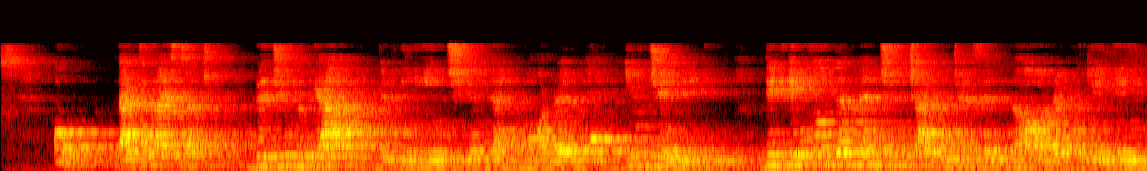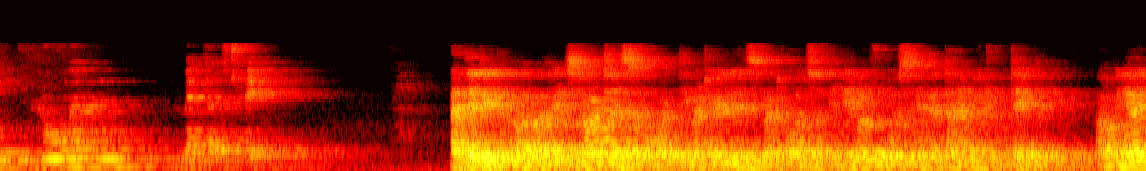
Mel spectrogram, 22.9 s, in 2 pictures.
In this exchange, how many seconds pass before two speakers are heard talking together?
none

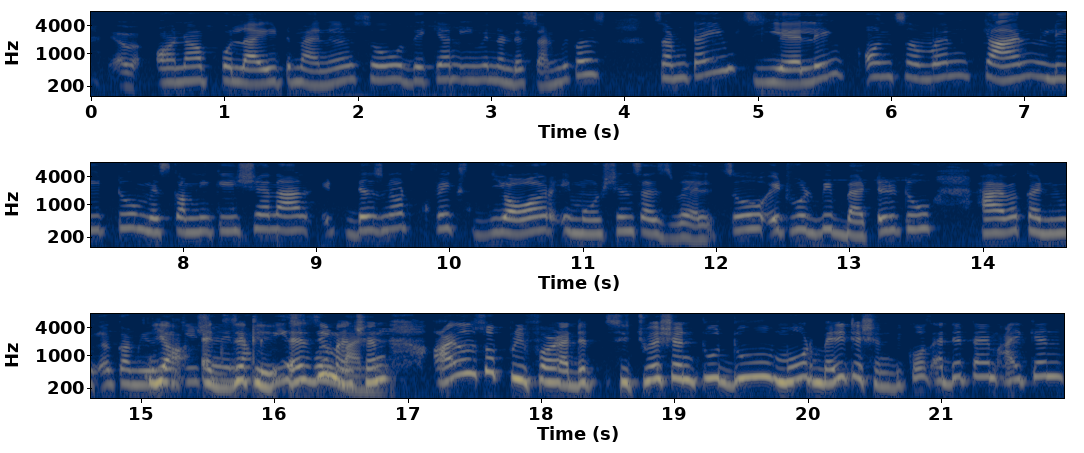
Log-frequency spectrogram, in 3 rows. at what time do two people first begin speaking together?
15.0 s

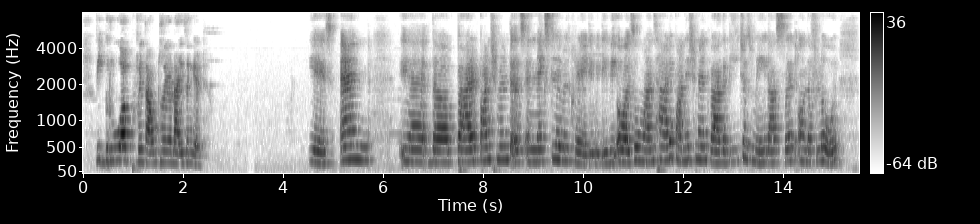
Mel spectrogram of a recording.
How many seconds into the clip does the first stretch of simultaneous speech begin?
none

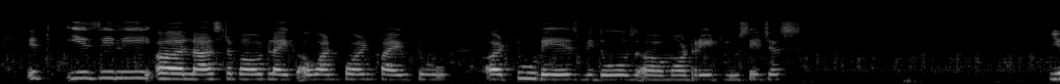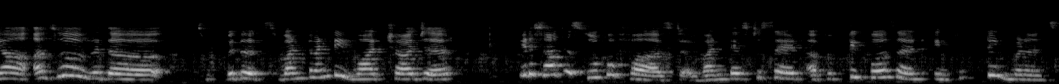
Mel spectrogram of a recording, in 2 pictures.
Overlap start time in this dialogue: none

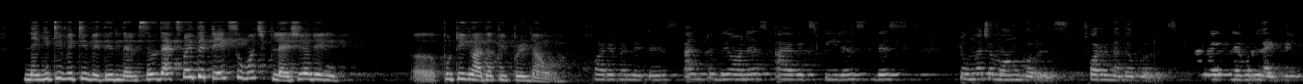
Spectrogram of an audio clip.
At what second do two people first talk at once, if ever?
none

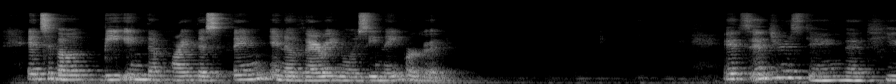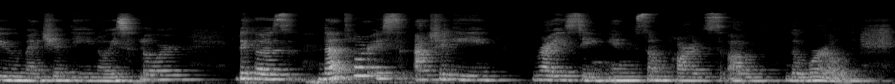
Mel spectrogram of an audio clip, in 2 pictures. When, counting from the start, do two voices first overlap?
none

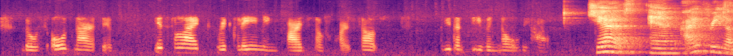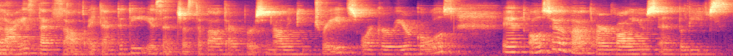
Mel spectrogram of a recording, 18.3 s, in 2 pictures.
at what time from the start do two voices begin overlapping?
none

